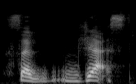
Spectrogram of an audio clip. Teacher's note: Some people put the back of the tongue up for the g sound, but they don't release it, suggest. Many people, however, drop the first g and only pronounce the j sound, suggest.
